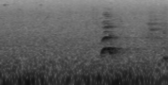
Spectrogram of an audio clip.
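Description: A single brief high vocal sound, like a short squeal or yelp, about a second and a half in, over a low rumble.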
